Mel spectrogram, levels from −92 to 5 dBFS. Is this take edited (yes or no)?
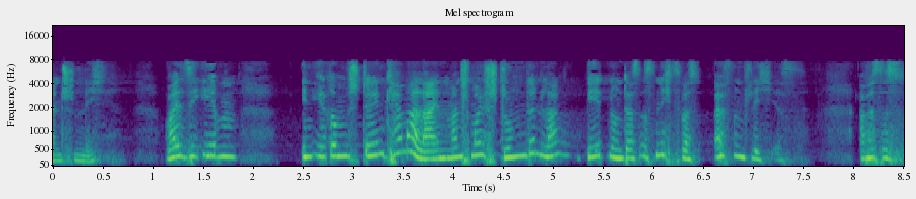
no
